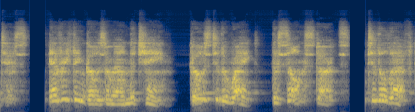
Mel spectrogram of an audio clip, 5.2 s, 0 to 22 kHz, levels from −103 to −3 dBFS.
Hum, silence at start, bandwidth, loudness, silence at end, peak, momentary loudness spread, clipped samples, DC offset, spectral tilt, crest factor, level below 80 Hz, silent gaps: none; 0 s; 10.5 kHz; -17 LUFS; 0 s; -2 dBFS; 8 LU; under 0.1%; under 0.1%; 1.5 dB/octave; 16 dB; -74 dBFS; 0.36-0.56 s, 4.36-4.56 s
